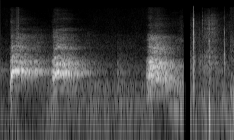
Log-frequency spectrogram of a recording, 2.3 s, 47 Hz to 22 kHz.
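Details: A 13-year-old Schnauzer mix that loves balls gives three sharp, clear barks spaced about half a second to a second apart. Faint clicks and knocks follow after the barking.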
